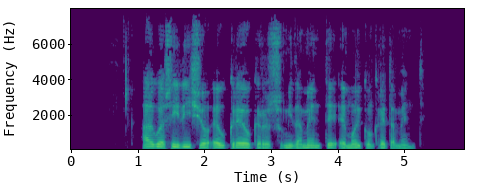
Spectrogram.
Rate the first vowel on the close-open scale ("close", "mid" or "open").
open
